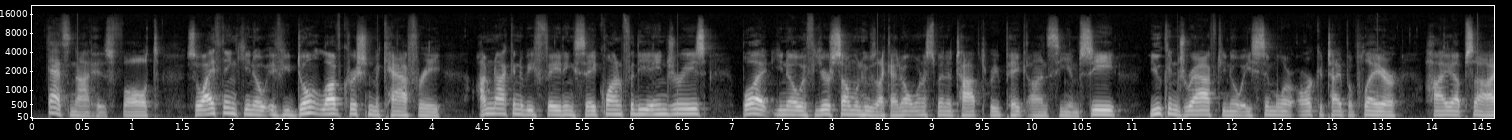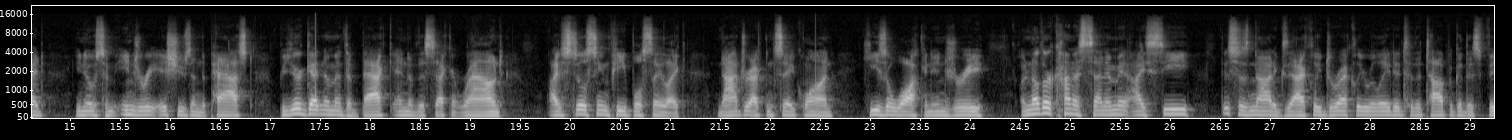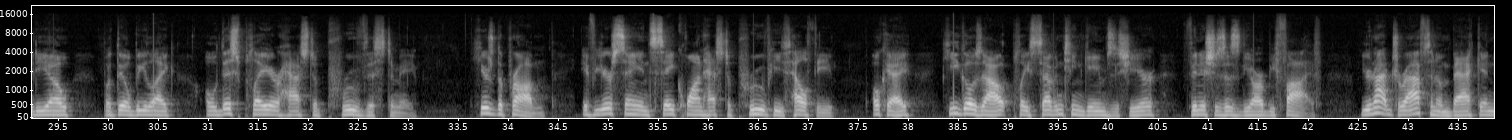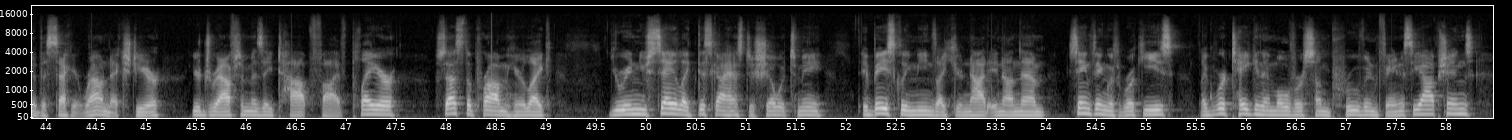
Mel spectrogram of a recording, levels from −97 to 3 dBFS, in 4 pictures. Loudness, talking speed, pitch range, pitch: -28 LUFS, 210 wpm, 120-150 Hz, 135 Hz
